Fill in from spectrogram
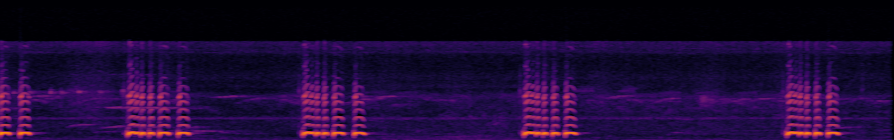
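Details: Local zebra dove (perkutut) singing loudly, used as a lure to stimulate other doves to sing: five phrases of four quick, ringing cooed notes, each phrase under a second, spaced about two seconds apart, over a faint low hum.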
